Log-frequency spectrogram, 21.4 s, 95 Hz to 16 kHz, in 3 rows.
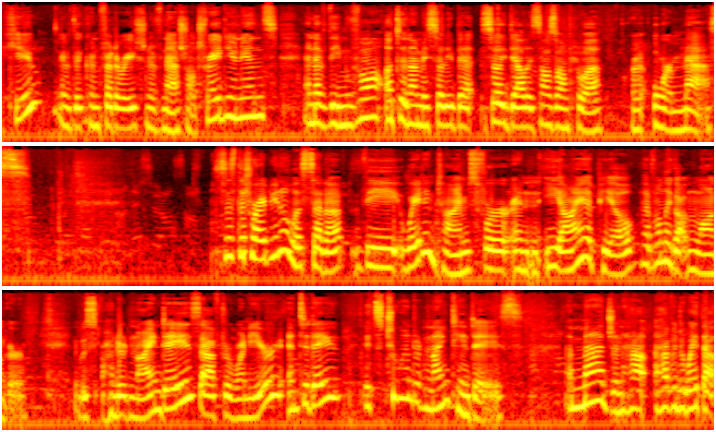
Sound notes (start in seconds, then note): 10.8 speaking French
